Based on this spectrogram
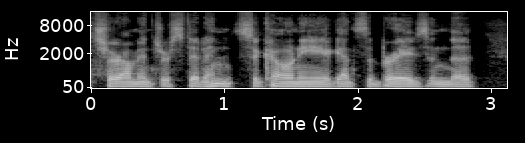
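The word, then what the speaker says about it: Cecconi: Is it Sakonei? Sakonei. Yeah, Sakonei.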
